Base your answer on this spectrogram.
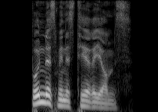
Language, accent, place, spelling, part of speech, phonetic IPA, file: German, Germany, Berlin, Bundesministeriums, noun, [ˈbʊndəsminɪsˌteːʁiʊms], De-Bundesministeriums.ogg
- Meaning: genitive singular of Bundesministerium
